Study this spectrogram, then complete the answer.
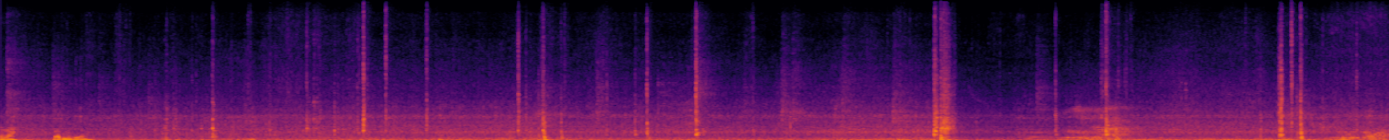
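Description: Plastic connectors click and rattle as wiring is unplugged.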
